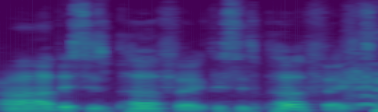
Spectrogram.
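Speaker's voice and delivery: put-on English accent, high-pitched. Retelling how a woman nearby mimicked the speaker's accent, imitating an English accent. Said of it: "imitating my English accent".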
